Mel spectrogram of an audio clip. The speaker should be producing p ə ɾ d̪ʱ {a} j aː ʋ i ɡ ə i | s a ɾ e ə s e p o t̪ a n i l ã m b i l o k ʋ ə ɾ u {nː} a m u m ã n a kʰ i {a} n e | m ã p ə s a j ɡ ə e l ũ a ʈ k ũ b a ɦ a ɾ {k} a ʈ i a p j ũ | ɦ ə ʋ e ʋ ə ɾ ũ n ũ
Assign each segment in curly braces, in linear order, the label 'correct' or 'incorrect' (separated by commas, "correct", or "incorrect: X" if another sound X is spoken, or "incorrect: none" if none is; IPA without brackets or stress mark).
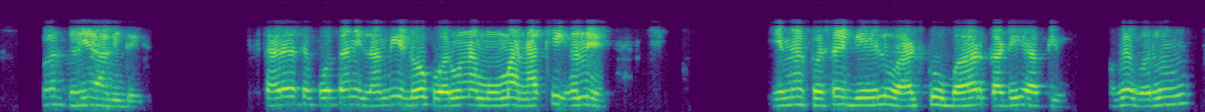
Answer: incorrect: ə, incorrect: n, incorrect: ə, correct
